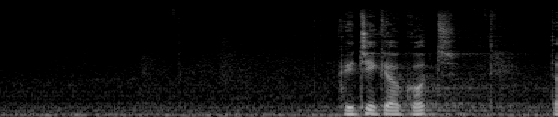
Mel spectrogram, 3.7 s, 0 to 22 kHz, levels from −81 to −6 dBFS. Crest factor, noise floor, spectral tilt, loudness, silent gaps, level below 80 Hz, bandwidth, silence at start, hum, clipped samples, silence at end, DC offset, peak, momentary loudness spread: 22 dB; -57 dBFS; -5 dB/octave; -35 LUFS; none; -58 dBFS; 16 kHz; 0 s; none; under 0.1%; 0 s; under 0.1%; -18 dBFS; 25 LU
